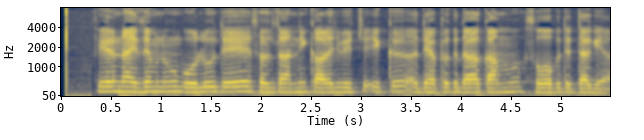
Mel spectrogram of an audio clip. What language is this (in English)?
Punjabi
